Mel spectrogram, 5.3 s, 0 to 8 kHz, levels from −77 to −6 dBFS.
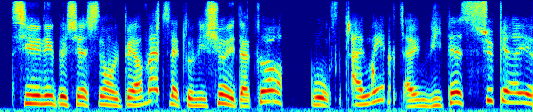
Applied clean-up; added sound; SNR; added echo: neural diffusion model UNIVERSE++.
